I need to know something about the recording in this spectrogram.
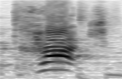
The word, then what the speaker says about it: Koch: They're the Koch brothers. Koch. It's not Koch, it's Koch. It's spelled Koch, but I'm telling you, when I saw the documentary on Netflix, it's pronounced Koch.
